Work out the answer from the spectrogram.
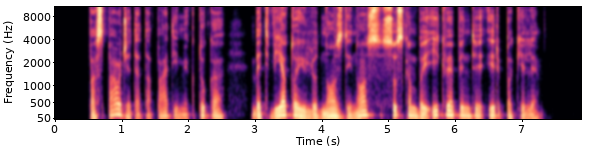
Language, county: Lithuanian, Šiauliai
